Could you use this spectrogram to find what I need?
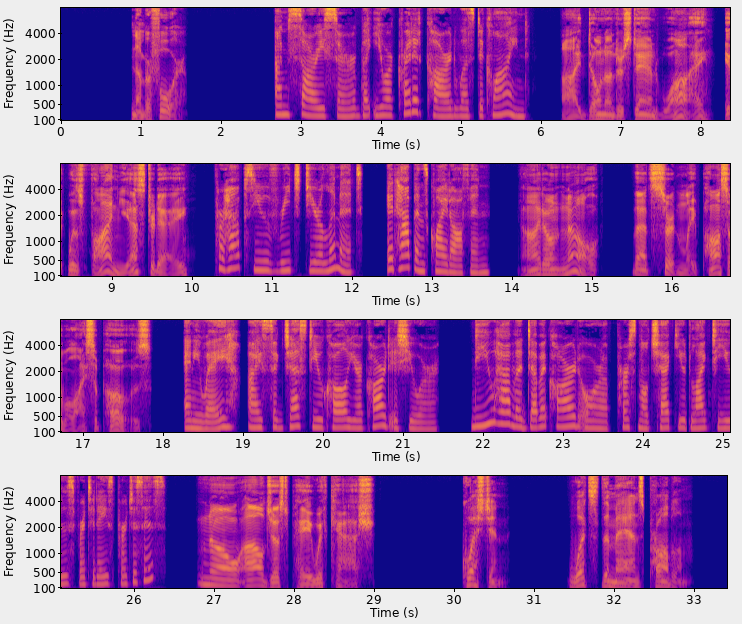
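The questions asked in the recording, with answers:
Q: What's the man's problem?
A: His credit card was declined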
